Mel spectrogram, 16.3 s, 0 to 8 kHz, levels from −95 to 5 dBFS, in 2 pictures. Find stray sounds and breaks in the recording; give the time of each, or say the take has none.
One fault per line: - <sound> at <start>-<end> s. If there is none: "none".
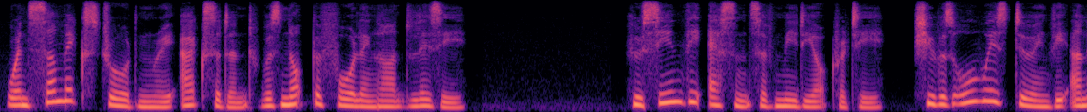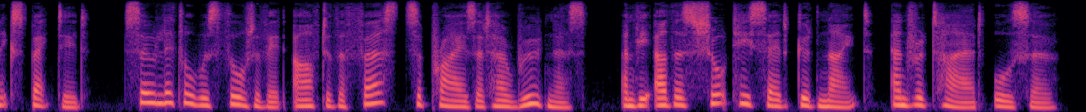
none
